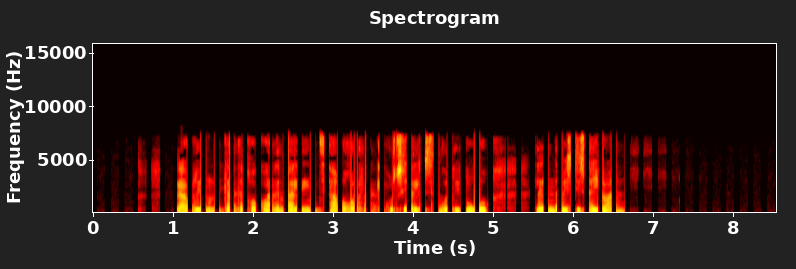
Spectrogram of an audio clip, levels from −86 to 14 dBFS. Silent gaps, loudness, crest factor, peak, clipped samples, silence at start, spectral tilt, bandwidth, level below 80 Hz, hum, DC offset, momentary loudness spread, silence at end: 4.26-4.31 s, 5.31-5.35 s, 5.47-5.52 s; -18 LUFS; 20 dB; 0 dBFS; under 0.1%; 1.05 s; -5 dB/octave; 7.8 kHz; -50 dBFS; none; under 0.1%; 7 LU; 1.9 s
